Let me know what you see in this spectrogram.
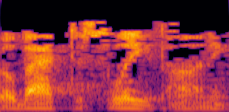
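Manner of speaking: said quietly. Narrator reads a father answering his stirring daughter as he leaves the room, quiet. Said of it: "says quietly as he leaves the room".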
